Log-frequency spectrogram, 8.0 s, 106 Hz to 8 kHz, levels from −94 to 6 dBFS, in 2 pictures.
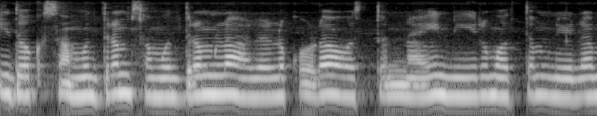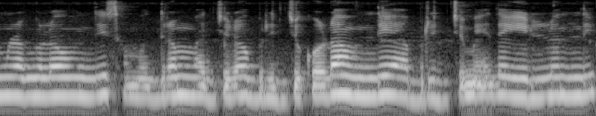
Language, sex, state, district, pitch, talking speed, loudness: Telugu, female, Andhra Pradesh, Visakhapatnam, 225 Hz, 160 wpm, -17 LUFS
